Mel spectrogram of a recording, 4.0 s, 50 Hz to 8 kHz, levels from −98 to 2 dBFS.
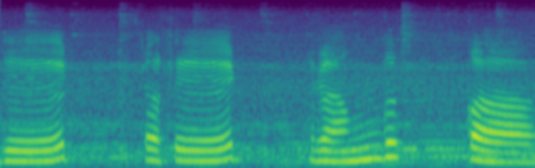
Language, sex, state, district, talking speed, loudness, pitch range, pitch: Hindi, female, Chandigarh, Chandigarh, 75 wpm, -17 LUFS, 180-210 Hz, 190 Hz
